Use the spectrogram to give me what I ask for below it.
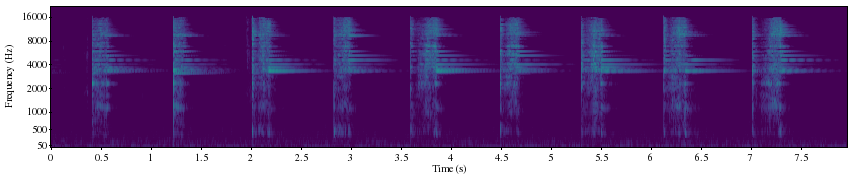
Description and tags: Sliding Metal Rob Against Copper Pipe (Sounds like Sword)
Hitting and sliding metal rod against copper pipe. Sounded similar to a sword.
battle, sword, hit, ring, fight, clang, chang, knight, sliding, Pipe, medieval, blade, combat, metal, swords, sword-fight, clank, ching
